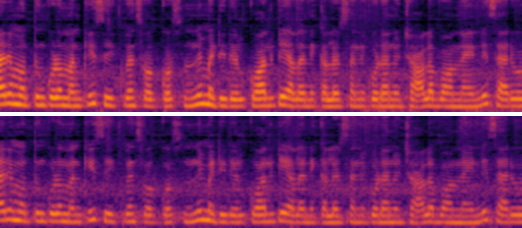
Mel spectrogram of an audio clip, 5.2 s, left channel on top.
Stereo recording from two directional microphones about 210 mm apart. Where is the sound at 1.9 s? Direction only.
20° left (ahead or behind).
